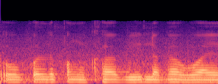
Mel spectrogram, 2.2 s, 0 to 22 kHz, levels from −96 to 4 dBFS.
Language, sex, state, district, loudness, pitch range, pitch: Hindi, male, Uttar Pradesh, Shamli, -11 LUFS, 115-120 Hz, 115 Hz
